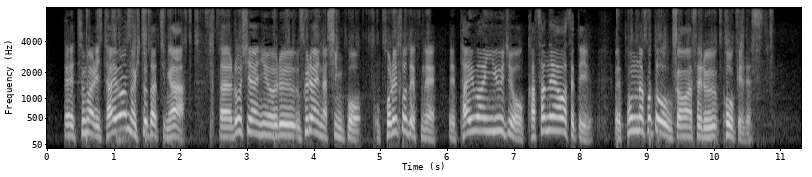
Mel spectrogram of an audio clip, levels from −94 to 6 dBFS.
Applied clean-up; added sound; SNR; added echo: neural mask model RNNoise.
